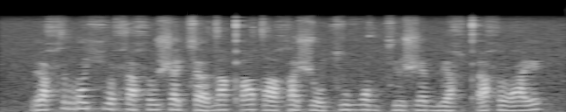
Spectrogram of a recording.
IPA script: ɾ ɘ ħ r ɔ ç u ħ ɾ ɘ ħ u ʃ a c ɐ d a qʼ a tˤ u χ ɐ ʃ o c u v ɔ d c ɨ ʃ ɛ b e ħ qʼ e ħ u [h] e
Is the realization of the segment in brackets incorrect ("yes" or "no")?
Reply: yes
